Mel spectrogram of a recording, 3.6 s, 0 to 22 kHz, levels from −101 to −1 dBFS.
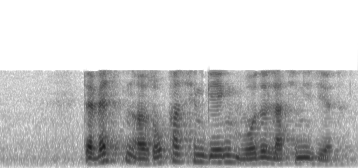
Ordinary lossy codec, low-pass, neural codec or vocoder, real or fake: AAC, 16 kbps; 7.2 kHz; none; real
